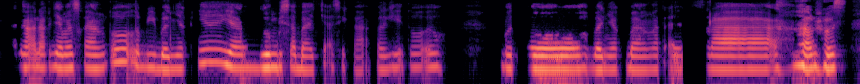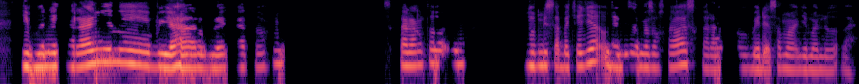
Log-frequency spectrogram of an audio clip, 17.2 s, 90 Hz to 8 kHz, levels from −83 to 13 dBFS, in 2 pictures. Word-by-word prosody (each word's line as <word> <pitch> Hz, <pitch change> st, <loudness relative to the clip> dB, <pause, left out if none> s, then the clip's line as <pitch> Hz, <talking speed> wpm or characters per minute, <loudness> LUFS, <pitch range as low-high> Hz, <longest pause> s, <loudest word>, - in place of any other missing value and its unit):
anak-anak 225 Hz, 0 st, -4 dB
zaman 220 Hz, 0 st, +2 dB
sekarang 215 Hz, -1 st, -3 dB
tuh 295 Hz, -, +1 dB
lebih 225 Hz, -2 st, -3 dB
banyaknya 210 Hz, +7 st, -2 dB, 0.2 s
yang 220 Hz, -1 st, +1 dB
belum 220 Hz, +1 st, +6 dB
bisa 220 Hz, -, -6 dB
baca 200 Hz, 0 st, -8 dB
sih 225 Hz, -, -21 dB
Kak, 190 Hz, -, -16 dB
apalagi 205 Hz, +1 st, -11 dB
itu, 225 Hz, -, -19 dB, 0.2 s
uh, -, -, -12 dB, 0.7 s
betul 205 Hz, -1 st, +5 dB, 0.2 s
banyak 205 Hz, 0 st, -1 dB
banget 200 Hz, 0 st, -5 dB
ekstra 205 Hz, 0 st, -9 dB, 0.9 s
harus 215 Hz, 0 st, +5 dB, 0.4 s
gimana 235 Hz, 0 st, +4 dB
caranya 250 Hz, +5 st, +3 dB
nih 280 Hz, -1 st, +4 dB, 0.2 s
biar 220 Hz, -1 st, +6 dB, 0.2 s
mereka 215 Hz, +1 st, -4 dB
tuh 230 Hz, 0 st, -14 dB
hmm 275 Hz, 0 st, -9 dB, 1.0 s
sekarang 245 Hz, 0 st, -4 dB
tuh 280 Hz, -, -5 dB, 0.2 s
hmm, 265 Hz, 0 st, -7 dB, 0.6 s
belum 245 Hz, -1 st, -3 dB
bisa 245 Hz, -, -6 dB
baca 225 Hz, +1 st, -7 dB
aja 285 Hz, +5 st, +1 dB
udah 230 Hz, -2 st, -3 dB
bisa 230 Hz, 0 st, -9 dB
masuk 225 Hz, -1 st, -7 dB
sekolah 250 Hz, +3 st, -6 dB
sekarang 210 Hz, -2 st, -13 dB, 0.4 s
beda 200 Hz, -, -5 dB
sama 210 Hz, -1 st, -11 dB
jaman 200 Hz, 0 st, -10 dB
dulu 190 Hz, 0 st, -15 dB
lah. -, -, -26 dB
220 Hz, 155 wpm, -19 LUFS, 205-235 Hz, 1.0 s, belum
